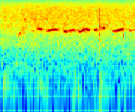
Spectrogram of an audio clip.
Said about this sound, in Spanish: ¿Cuál es que es este pajarito? Es un canario, weón.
